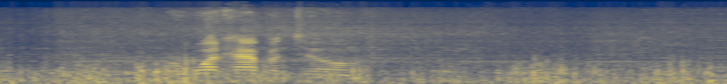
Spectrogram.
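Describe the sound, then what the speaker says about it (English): Gusty spring wind buffets the microphone on an outdoor walk past storefronts, a steady rumbling roar under a man's brief speech. "It's wind, I'll tell you."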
